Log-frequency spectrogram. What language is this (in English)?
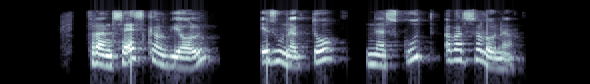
Catalan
